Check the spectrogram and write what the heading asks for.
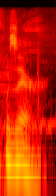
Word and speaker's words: Quezergue: Q-U-E-Z-E-R-G-U-E, but I have it on good authority. It's pronounced Quasar.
